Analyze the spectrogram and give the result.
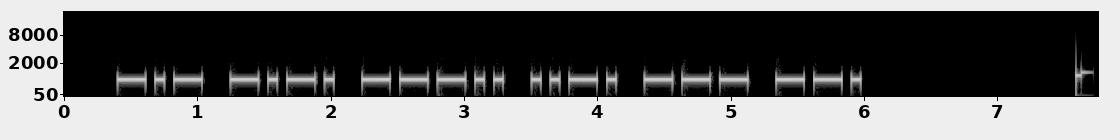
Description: Morse code, heard as a keyed tone, about 17 wpm, 700 Hz. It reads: KC8FOG
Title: USA Call Signs - 6 Characters - 2x Character Spacing - 17wpm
